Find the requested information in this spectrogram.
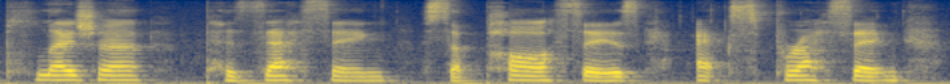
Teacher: alliteration is particularly evident in this quatrain with the plosive p sounds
